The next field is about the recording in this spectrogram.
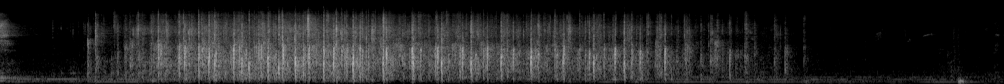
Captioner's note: applause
